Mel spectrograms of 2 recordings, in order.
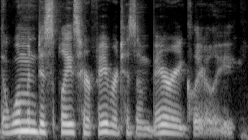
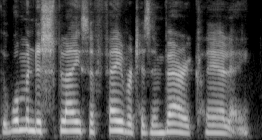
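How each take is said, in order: First: It is read in a normal, unaffected accent. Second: It is read in a put-on British accent.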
